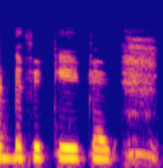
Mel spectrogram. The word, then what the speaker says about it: defecated: Pronunciation अच्छे समझना, इसकी प्रोनाउंसिएशन अच्छे समझना, डेफिकेटेड, DEFECATED, डेफिकेटेड।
